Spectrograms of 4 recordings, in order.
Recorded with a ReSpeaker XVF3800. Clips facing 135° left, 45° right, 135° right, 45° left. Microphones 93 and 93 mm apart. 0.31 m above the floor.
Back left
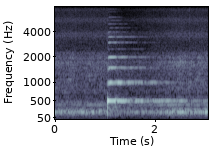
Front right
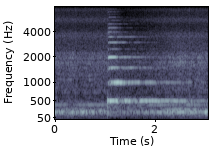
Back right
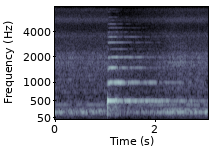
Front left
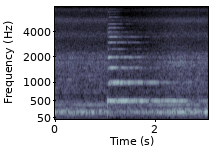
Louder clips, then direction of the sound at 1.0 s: Back left 4 dB, back right 6 dB; straight behind.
